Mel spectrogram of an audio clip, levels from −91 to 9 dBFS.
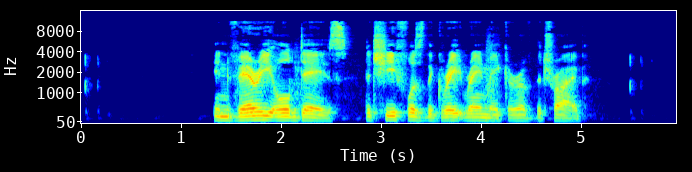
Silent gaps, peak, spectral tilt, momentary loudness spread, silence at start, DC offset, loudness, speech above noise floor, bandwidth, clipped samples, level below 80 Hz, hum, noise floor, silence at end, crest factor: none; -4 dBFS; -3 dB/octave; 13 LU; 1.35 s; under 0.1%; -23 LUFS; over 67 dB; 11.5 kHz; under 0.1%; -68 dBFS; none; under -90 dBFS; 0.95 s; 20 dB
